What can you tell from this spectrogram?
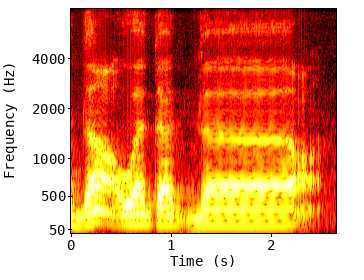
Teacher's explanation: Jangan terlalu panjang ainnya dan juga jangan terlalu pendek ain yang apabila sukun seperti da'watad da' gitu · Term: bain-bain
